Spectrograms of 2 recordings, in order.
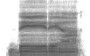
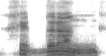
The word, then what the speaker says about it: Drang: Y la conjunción ilativa en español, Drang, finalizado en G, D-R-A-N-G, Drang, Drang terminado en G.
